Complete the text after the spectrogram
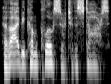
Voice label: level up, en; cookie run

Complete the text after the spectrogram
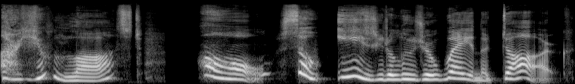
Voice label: loading, en; cookie run

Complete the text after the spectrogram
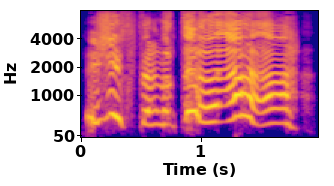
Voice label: hit fr; cookie run

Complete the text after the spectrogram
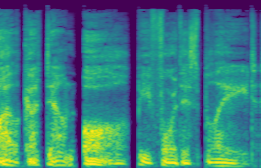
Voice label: menu tap eng; dark choco

